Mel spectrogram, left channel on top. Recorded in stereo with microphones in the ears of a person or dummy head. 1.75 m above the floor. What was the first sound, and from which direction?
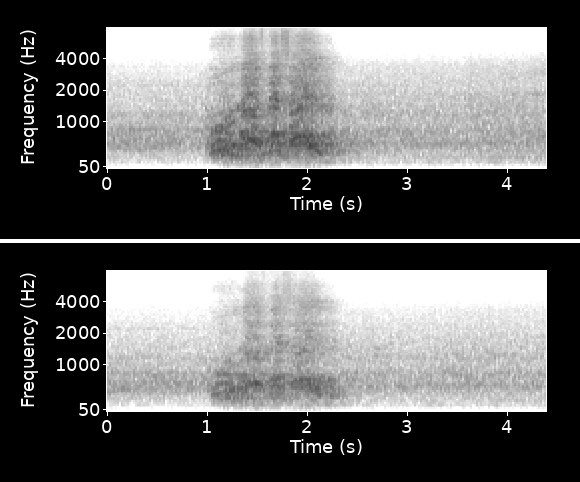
A shout, 55° left (ahead or behind).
